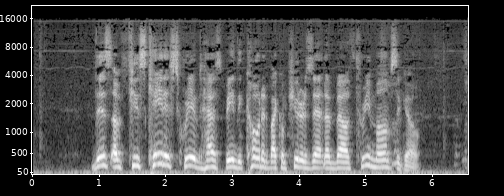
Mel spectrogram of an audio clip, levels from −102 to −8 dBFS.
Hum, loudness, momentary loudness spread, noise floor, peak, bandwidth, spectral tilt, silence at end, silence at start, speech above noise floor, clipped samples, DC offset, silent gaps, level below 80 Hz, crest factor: none; -16 LUFS; 6 LU; -43 dBFS; -2 dBFS; 16.5 kHz; -4.5 dB/octave; 0 s; 0.75 s; 27 dB; under 0.1%; under 0.1%; none; -38 dBFS; 16 dB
